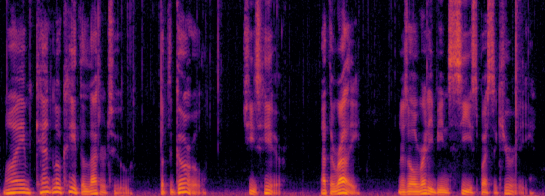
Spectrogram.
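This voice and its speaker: An actor playing a cool, all-seeing villain strategist in a radio play, speaking in formal, measured phrases. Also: medium pitch, sing-song, warm tone. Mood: solemn, scheming.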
